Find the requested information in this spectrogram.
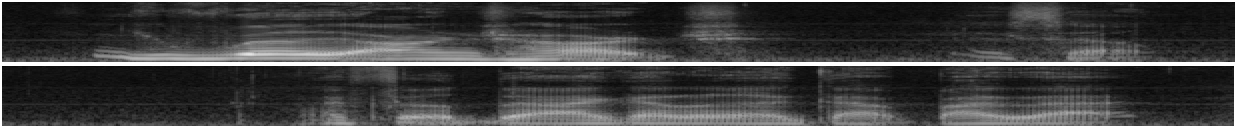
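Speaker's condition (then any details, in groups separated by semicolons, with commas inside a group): Ataxia; rare, progressive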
